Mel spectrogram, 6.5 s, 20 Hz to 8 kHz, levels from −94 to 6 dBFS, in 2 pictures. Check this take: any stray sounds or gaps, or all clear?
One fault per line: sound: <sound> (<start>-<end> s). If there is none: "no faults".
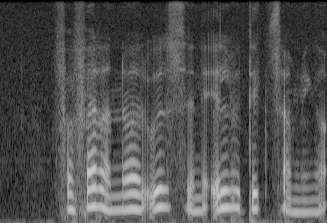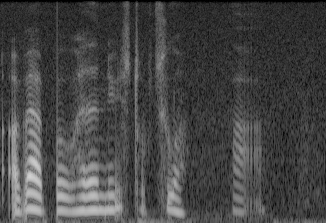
sound: dropout (3.7-3.8 s)
sound: laugh (5.6-6.0 s)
